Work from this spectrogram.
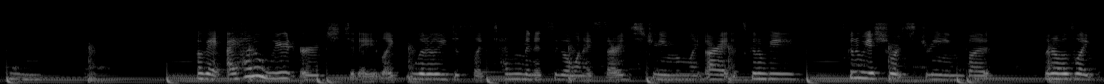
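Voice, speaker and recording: Shy, quiet-voiced young woman streamer. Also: fairly high pitch, fairly even intonation, moderate pace, lo-fi sound. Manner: soft-spoken, hesitant, giggly. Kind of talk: casual live-stream chat. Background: soft background music.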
